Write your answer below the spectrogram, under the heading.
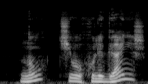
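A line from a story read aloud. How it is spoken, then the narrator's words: Gentle question. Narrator (Russian): Слава мягко спросил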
